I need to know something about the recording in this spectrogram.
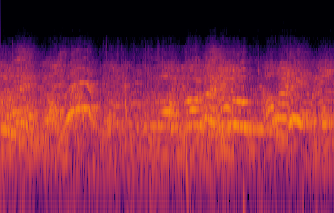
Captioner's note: shouting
